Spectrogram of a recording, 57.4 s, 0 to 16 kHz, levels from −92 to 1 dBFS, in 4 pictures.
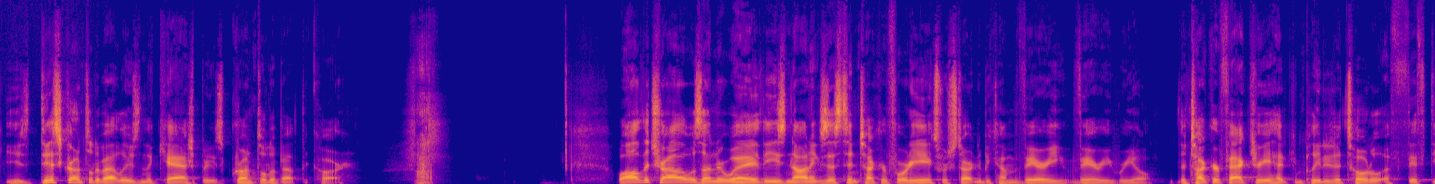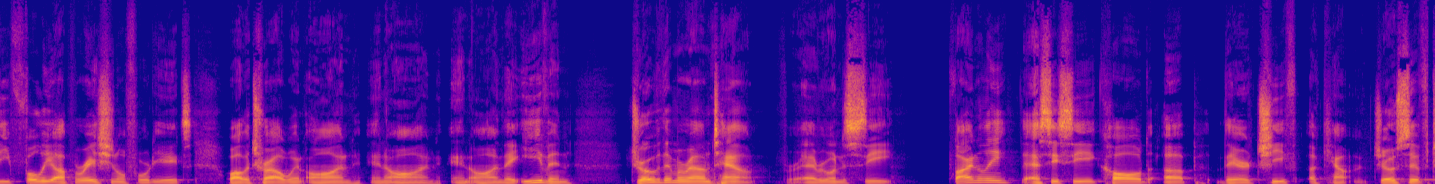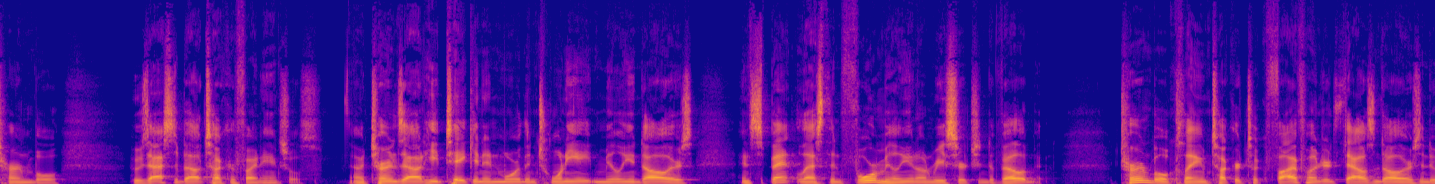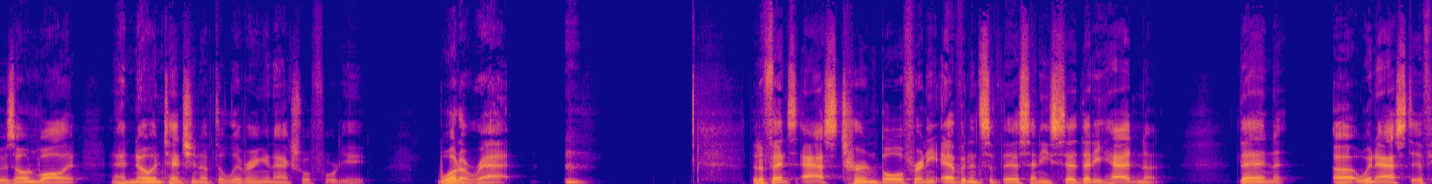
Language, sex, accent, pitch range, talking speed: English, male, American, 100-125 Hz, 145 wpm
